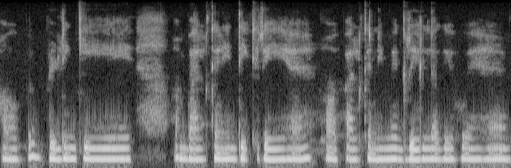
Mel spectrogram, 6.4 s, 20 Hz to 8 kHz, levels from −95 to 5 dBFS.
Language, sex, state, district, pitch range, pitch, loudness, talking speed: Hindi, female, Bihar, Vaishali, 185-195 Hz, 190 Hz, -17 LUFS, 130 wpm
